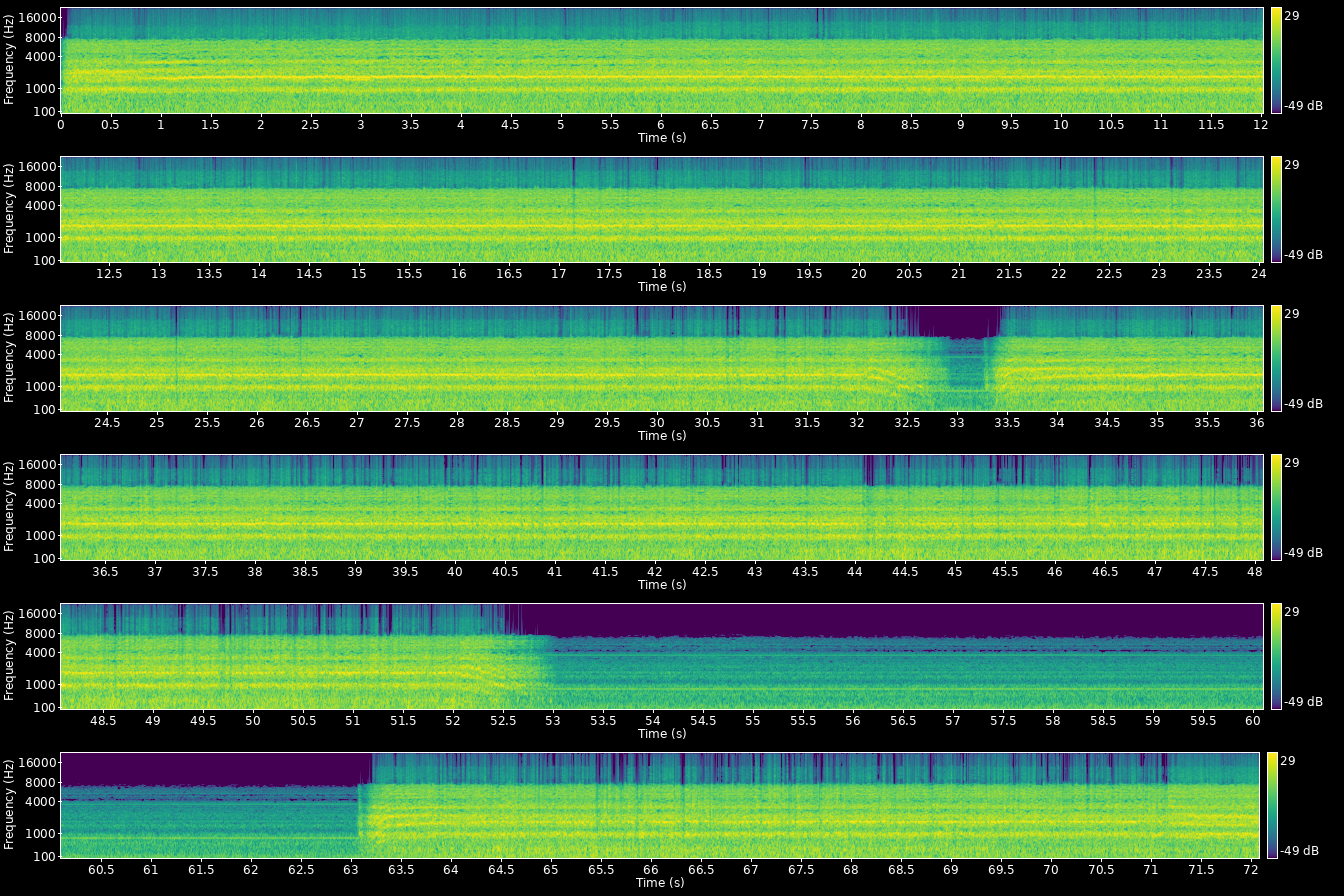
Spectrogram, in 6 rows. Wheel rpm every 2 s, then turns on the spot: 200, 230, 230, 230, 230, 230, 230, 230, 230, 230, 230, 230, 230, 230, 230, 230, 80, 210, 230, 230, 230, 230, 230, 240, 230, 230, 50, 0, 0, 0, 0, 40, 230, 230, 230, 230.
none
